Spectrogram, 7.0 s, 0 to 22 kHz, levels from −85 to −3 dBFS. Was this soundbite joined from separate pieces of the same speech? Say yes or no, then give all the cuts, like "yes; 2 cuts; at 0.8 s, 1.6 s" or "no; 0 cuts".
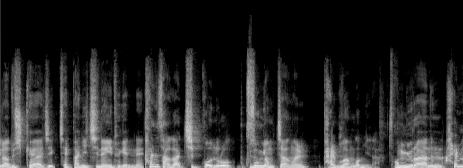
yes; 2 cuts; at 0.8 s, 2.1 s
